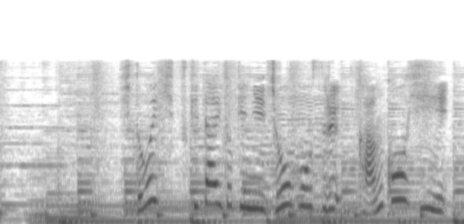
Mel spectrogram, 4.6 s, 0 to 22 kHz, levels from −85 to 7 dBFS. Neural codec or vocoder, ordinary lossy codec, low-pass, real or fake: none; AAC, 32 kbps; 7.2 kHz; real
